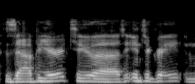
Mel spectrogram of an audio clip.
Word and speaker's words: Zapier: you can use zappier I always want to pronounce it zapier for some reason but it's a zappier to uh to integrate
